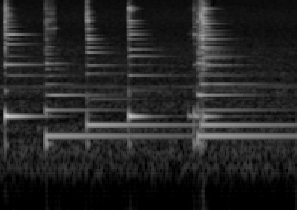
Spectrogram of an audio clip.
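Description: Ukulele chord from a song tutorial with the A string barred by the first finger, plucked as a few separate clear ringing notes and then strummed together, each sustaining and fading, with no talk.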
